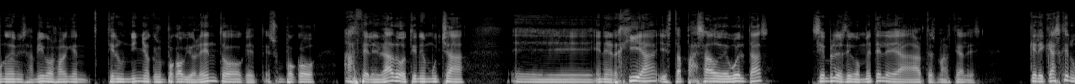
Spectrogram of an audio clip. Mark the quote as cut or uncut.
uncut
